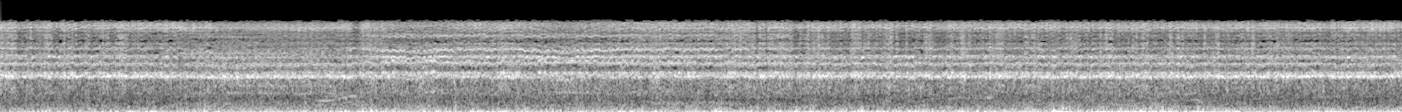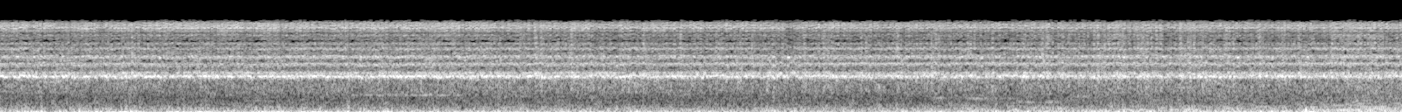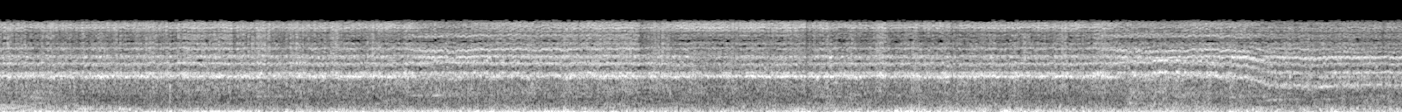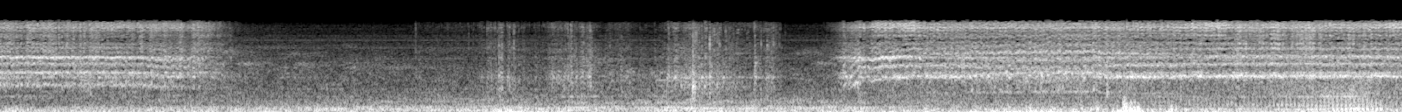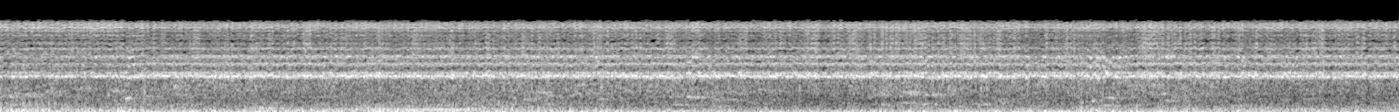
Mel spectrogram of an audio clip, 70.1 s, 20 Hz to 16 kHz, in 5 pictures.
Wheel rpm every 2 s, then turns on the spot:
160, 160, 160, 160, 160, 160, 160, 160, 160, 160, 160, 160, 160, 160, 160, 160, 160, 160, 160, 160, 130, 110, 10, 10, 20, 120, 160, 160, 160, 160, 160, 160, 160, 160, 160.
46-50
